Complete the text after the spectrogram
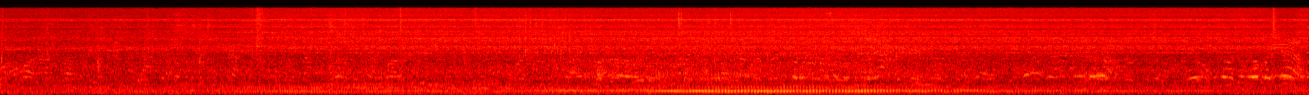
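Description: A bus engine idles with a low, steady hum close by.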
